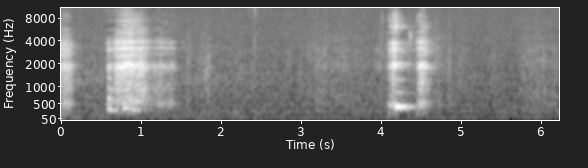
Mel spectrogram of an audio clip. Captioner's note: Vanessa crying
